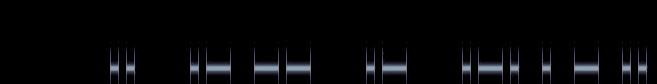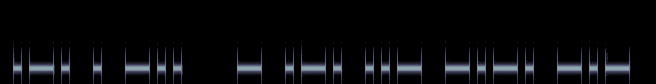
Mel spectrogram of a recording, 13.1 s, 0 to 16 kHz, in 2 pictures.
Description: Morse code, heard as a keyed tone, about 15 wpm, 700 Hz. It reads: I AM A RETIRED TRUCK
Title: Common QSO Phrases Encore 15wpm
